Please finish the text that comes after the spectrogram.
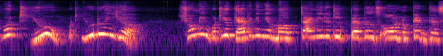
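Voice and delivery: high-pitched mock disbelief; incredulous scoffing. A narrator's reading. Big monkey to squirrel carrying pebbles, high and scornfully incredulous. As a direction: question the little helper in high, amazed derision.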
